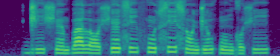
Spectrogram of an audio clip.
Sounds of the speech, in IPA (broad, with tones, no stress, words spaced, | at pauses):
d͡ʒi˨ ʃɛ̃˨ba˧lɔ˨ ʃɛ̃˧si˧fũ˧ si˦ sɔ̃˧d͡ʒɔ̃˧k͡pũ˨ ɡo˨ʃi˧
